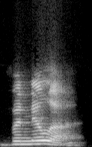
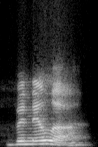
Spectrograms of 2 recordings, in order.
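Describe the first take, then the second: No difference in how they are said.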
